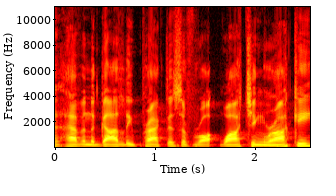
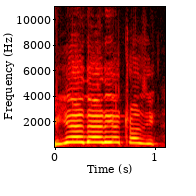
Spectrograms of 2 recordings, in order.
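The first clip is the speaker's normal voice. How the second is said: put-on much higher, small child voice saying yes to daddy; little girl voice; 3 dB quieter than usual. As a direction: play his young daughter, pitched way up. Father voices young daughter.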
